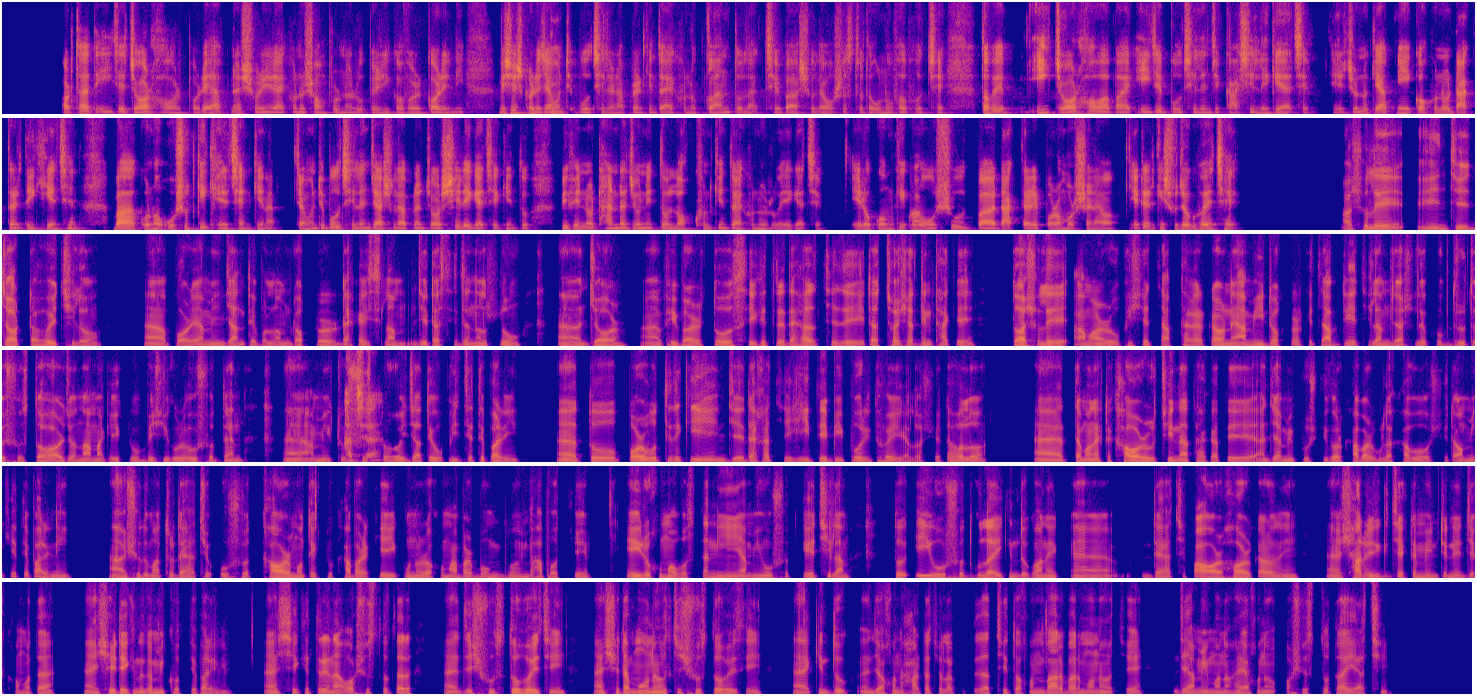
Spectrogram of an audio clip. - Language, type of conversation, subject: Bengali, advice, অসুস্থতার পর শরীর ঠিকমতো বিশ্রাম নিয়ে সেরে উঠছে না কেন?
- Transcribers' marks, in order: in English: "recover"; in English: "seasonal flu"; in English: "fever"; in English: "maintain"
